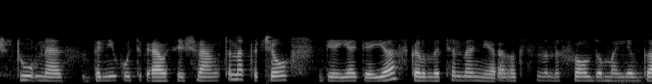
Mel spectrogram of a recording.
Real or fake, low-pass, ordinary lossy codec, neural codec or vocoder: fake; 5.4 kHz; MP3, 32 kbps; codec, 16 kHz, 1 kbps, X-Codec, HuBERT features, trained on LibriSpeech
